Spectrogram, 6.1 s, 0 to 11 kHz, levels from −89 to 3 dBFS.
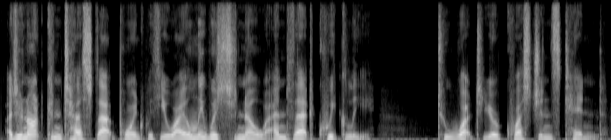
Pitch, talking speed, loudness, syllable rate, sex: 170 Hz, 205 wpm, -19 LUFS, 4.7 syllables/s, female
